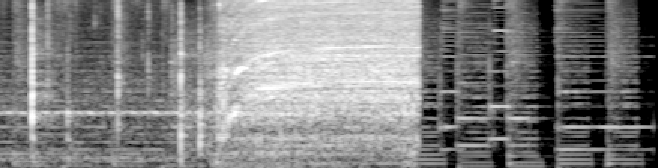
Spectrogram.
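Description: Hamilton Beach electric hand mixer starting up with a rising whine and running for a little over a second in a thick brownie batter, then cutting off abruptly. Background music with a steady beat plays throughout, and there are two clicks before the mixer starts.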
